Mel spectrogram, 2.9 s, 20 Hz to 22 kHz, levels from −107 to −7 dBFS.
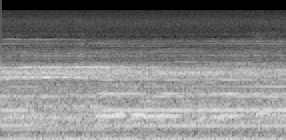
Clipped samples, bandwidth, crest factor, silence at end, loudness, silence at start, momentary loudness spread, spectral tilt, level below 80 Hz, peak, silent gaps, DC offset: under 0.1%; 15 kHz; 12 dB; 0 s; -19 LUFS; 0 s; 2 LU; -3.5 dB/octave; -30 dBFS; -8 dBFS; none; under 0.1%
